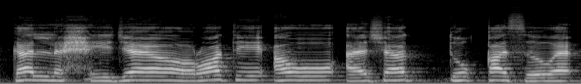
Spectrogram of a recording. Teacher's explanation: دیکھو یہ گولتا ہے وقف، یہاں پر لام وقف ہے، وقف کی حالت میں یہ ہا میں تبدیل پڑ جائے. قسوہ آخر میں ہا کا ساؤنڈ نکالیں گے، گول ہا کا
